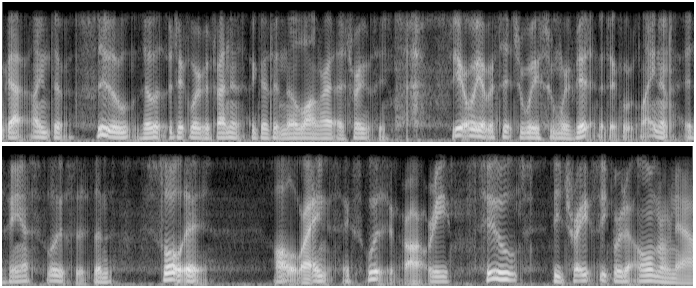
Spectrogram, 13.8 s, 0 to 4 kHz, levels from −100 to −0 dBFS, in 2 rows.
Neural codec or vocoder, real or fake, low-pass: autoencoder, 22.05 kHz, a latent of 192 numbers a frame, VITS, trained on many speakers; fake; 3.6 kHz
